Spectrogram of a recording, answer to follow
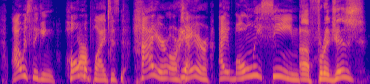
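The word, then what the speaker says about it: Haier: I pronounce it higher.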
